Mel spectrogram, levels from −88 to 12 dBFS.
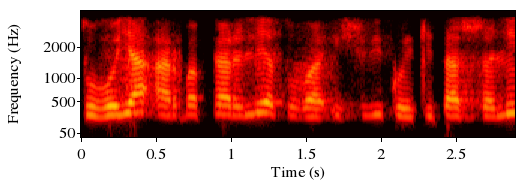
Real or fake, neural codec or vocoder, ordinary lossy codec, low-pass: real; none; AAC, 16 kbps; 3.6 kHz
